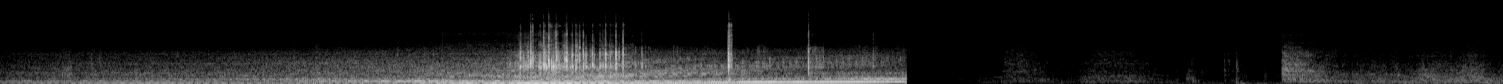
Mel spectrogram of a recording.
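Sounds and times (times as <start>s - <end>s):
car engine rumbling: 0.0s - 9.1s.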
